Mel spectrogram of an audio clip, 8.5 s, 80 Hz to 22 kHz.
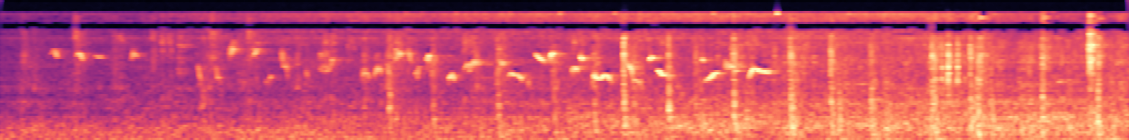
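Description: A 15-inch-gauge steam locomotive hauling open passenger carriages approaches and runs past, its low rumble growing steadily louder. From about two-thirds of the way in, the carriage wheels click over the track as the train goes by, while birds chirp through the first part.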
